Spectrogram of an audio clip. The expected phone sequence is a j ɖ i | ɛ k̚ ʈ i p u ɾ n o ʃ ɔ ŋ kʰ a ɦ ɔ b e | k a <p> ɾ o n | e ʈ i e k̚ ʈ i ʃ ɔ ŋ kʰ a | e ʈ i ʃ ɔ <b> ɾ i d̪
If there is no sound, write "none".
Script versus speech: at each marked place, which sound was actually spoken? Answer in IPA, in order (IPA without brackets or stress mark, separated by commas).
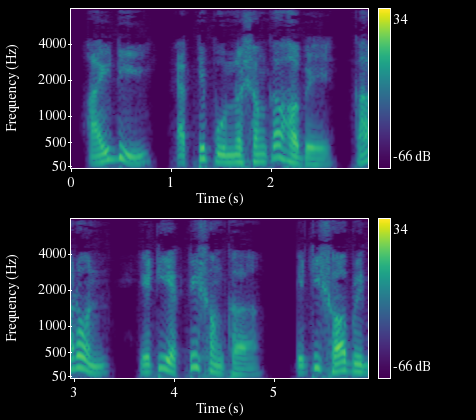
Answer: none, b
